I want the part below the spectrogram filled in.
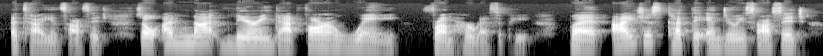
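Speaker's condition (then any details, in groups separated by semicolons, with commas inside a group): No condition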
